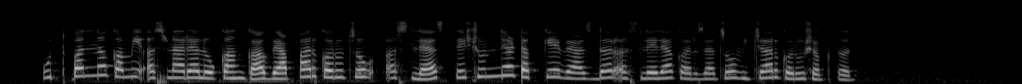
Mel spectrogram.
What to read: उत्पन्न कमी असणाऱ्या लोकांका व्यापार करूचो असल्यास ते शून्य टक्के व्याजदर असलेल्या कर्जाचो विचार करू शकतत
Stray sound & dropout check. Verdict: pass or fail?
pass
